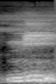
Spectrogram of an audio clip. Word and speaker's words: knee: নলেজ অর্থ হচ্ছে আমাদের জ্ঞান, এই জায়গাতে হচ্ছে KNEE, নি, এই জায়গাতে KN একসঙ্গে, নি অর্থ হচ্ছে আমাদের হাঁটু।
